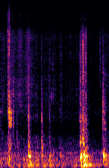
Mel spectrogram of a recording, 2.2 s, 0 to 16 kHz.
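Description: Plastic clicks and knocks as a push-pin clip is worked out of the CX-5's plastic engine undercover and the panel is pulled at, a few separate sharp sounds with the loudest knock near the end.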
